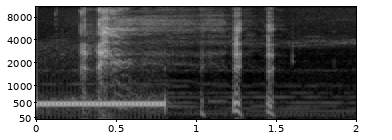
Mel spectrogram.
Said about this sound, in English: Oh, it became a real phone call now. How many more rings do we give them?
